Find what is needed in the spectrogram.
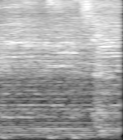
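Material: Nothing is struck.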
